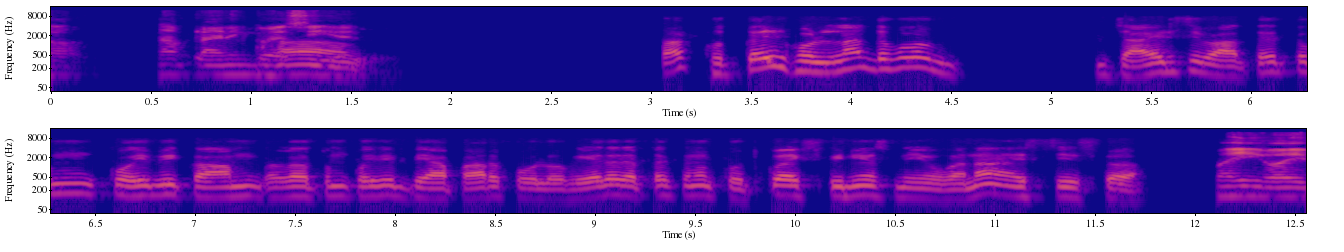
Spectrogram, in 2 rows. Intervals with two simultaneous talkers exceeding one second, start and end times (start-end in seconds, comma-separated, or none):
none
